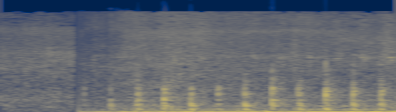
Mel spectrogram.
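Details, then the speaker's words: Whirlpool top-load washing machine with excessive noise and water leaking; deep steady hum with a rhythmic knock about six times a second, pointing to a worn tub bearing; repair begins by removing the pulsator. "ഈ മിഷൻ്റെ പ്രശ്നം. ഇതിൻ്റെ over സൗണ്ടാണ്."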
